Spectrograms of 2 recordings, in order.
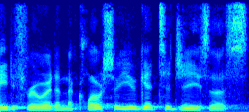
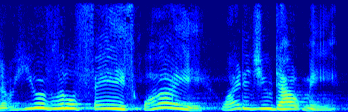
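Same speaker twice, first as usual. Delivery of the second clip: tender mama voice; 13 semitones higher than usual. Retold or imitated. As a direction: comfort a child like a mama. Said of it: "more like a mama holding a kid".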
